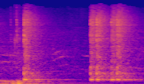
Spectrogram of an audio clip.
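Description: Live drum kit played in short bursts between songs: kick drum thumps at the start, then two loud cymbal-and-snare hits about a second apart, with a low note ringing beneath them.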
